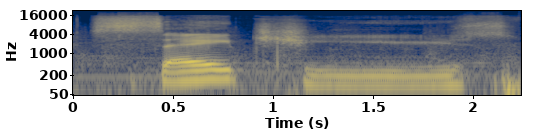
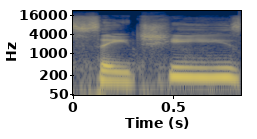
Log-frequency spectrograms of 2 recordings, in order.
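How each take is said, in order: First: It is said in a flat, bored voice. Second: It is said in a normal, lively voice.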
